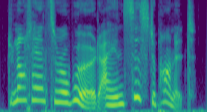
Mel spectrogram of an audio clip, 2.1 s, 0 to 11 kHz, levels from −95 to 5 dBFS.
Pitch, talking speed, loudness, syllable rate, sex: 295 Hz, 260 wpm, -17 LUFS, 6.5 syllables/s, female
